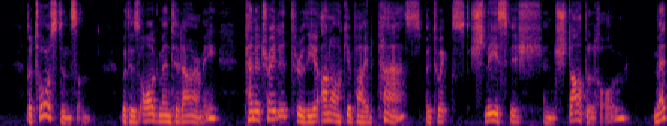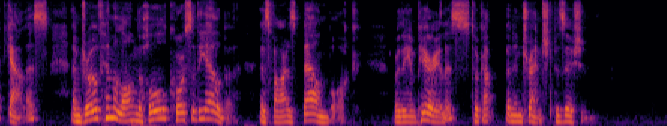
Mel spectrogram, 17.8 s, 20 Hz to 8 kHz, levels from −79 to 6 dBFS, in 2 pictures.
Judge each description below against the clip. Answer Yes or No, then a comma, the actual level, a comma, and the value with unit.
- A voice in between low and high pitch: Yes, medium, 150 Hz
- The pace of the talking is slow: Yes, slow, 130 wpm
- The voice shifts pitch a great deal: Yes, wide, 6.1 semitones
